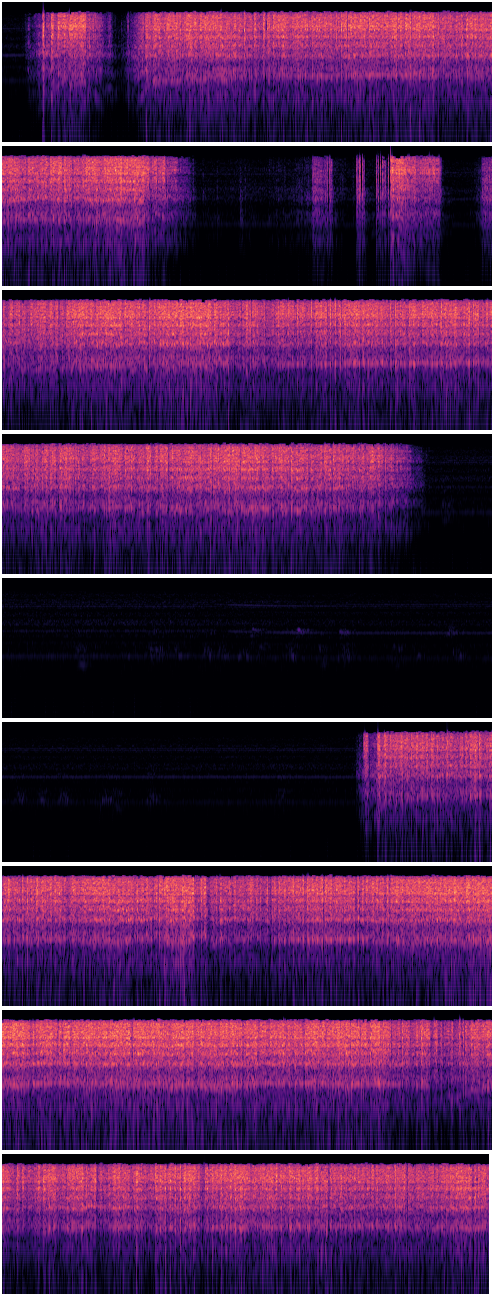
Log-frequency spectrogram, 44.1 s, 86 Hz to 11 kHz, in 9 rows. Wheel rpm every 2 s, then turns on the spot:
90, 210, 230, 50, 30, 200, 220, 230, 210, 50, 0, 0, 0, 0, 180, 230, 220, 210, 210, 200, 220, 230.
6-8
